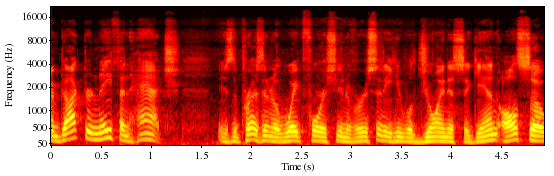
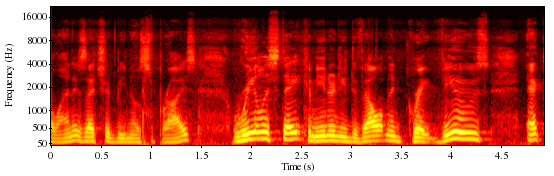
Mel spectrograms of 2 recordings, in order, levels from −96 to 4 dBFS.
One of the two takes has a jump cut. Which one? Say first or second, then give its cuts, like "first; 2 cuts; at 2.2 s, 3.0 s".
second; 2 cuts; at 2.5 s, 3.5 s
